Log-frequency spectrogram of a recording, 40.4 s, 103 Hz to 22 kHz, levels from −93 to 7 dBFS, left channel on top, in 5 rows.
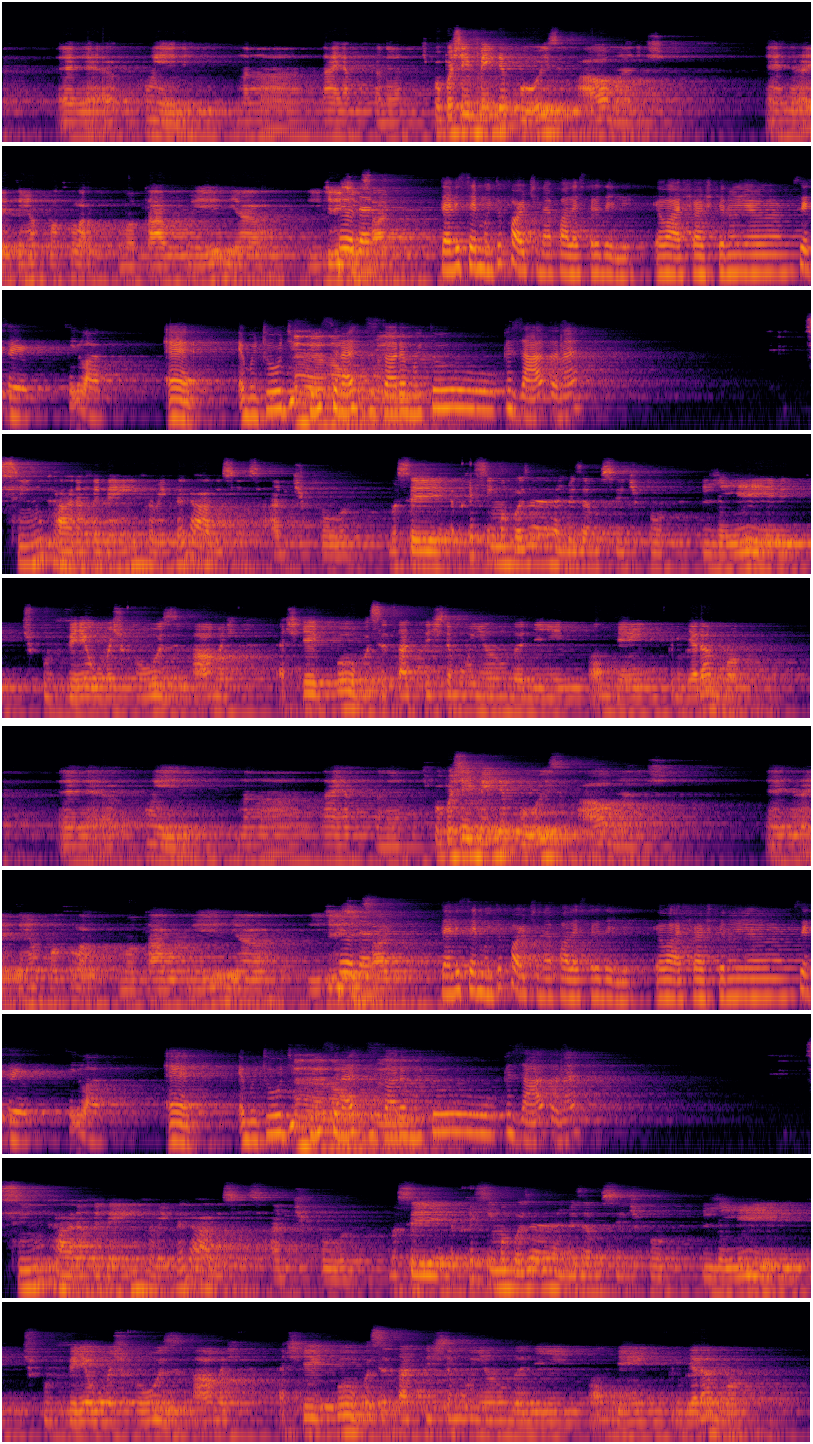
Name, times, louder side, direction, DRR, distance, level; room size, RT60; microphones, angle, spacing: voice 1, 0.5-2.0 2.3-4.1 4.3-6.6 7.6-12.1 19.1-20.3 24.2-27.8 28.1-30.9 31.3-32.2 32.6-34.7 35.1-39.7, left 2 dB, 75° left, 0 dB, 2.5 m, -27 dB
voice 2, 11.4-11.9 12.5-16.4 16.9-17.2 17.8-18.2 18.5-22.0, left 3 dB, 35° left, 9 dB, 0.5 m, -24 dB
29.0 x 11.0 x 9.4 m, 2.3 s
head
